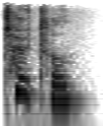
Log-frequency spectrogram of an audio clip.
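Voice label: "total", English, British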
